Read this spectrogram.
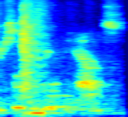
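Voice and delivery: whispered teasing insult; whispered grumble. Real, not acted. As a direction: breathe the insult under your breath. Teasing friend after she moved doll.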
